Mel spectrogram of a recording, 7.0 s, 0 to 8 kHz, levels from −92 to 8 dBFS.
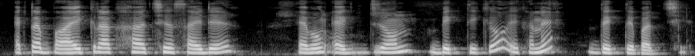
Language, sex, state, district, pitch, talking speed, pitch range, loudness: Bengali, female, Tripura, West Tripura, 215 Hz, 95 wpm, 200-230 Hz, -14 LUFS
